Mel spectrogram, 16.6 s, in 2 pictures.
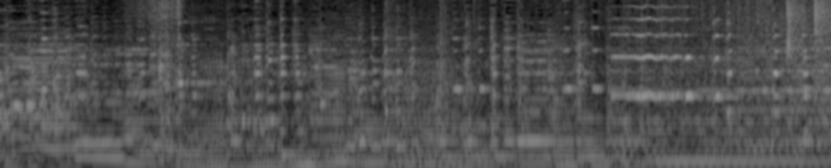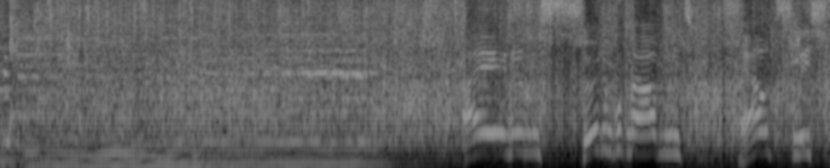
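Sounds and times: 
sustained music notes: 0.0s - 12.3s
live audience applause: 7.2s - 16.6s.

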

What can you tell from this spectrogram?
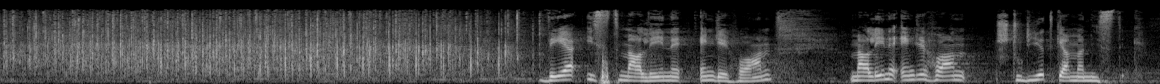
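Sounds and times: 
audience applause: 0.0s - 5.4s
speech: 5.5s - 11.5s.

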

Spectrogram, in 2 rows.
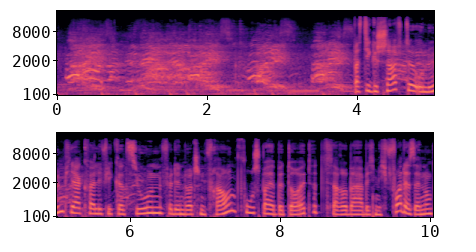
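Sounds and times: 
fans shouting: 0.0s - 6.3s
football fans chanting and singing: 0.0s - 7.2s
speech: 4.0s - 10.0s.

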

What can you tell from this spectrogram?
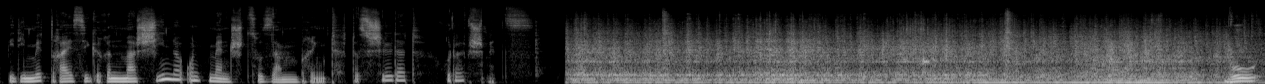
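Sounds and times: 
speech: 0.1s - 8.1s, 12.3s - 12.6s
six concrete mixers grinding: 5.7s - 12.6s.

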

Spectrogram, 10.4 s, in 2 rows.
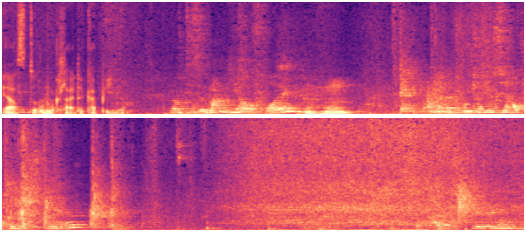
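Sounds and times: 
speech: 0.0s - 6.2s, 9.6s - 10.4s
small spray bottle spraying shower room walls and toilets: 7.3s - 10.4s.

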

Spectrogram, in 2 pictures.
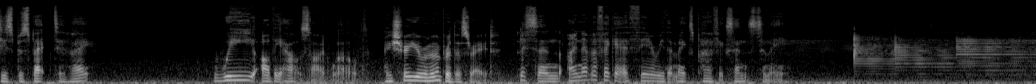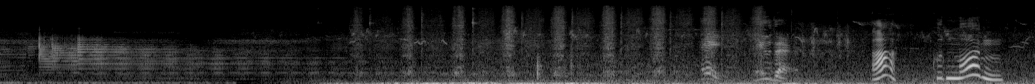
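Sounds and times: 
speech: 0.0s - 1.0s, 2.1s - 8.0s, 20.0s - 20.5s
faint tonal sounds: 6.6s - 14.4s
hand saw cutting through wood: 13.4s - 18.3s.

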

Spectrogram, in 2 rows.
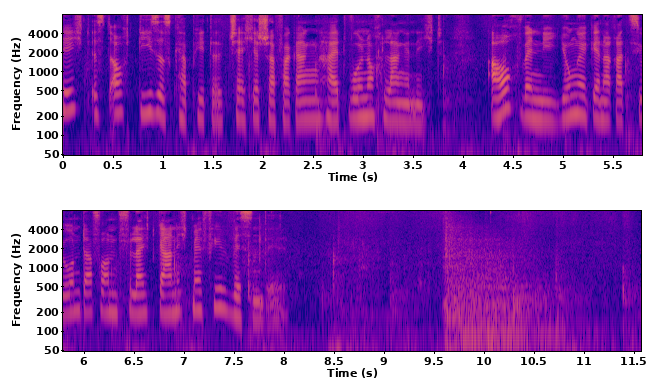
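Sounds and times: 
speech: 0.0s - 8.7s
heavy door opening with clunk and grinding rumble: 8.6s - 11.2s.

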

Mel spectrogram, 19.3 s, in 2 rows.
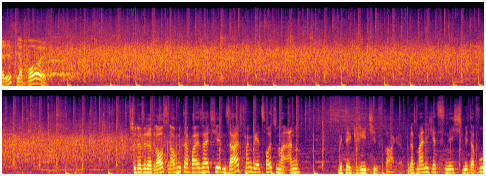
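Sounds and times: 
speech: 0.0s - 1.1s, 12.2s - 15.7s, 16.4s - 19.2s
audience applause in hall: 0.0s - 13.4s.

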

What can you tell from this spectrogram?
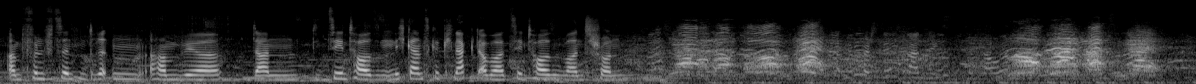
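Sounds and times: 
speech: 0.1s - 6.9s
large crowd of protesting students shouting and chanting: 5.5s - 11.9s.

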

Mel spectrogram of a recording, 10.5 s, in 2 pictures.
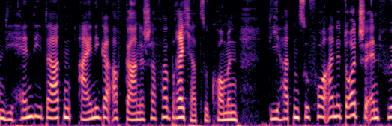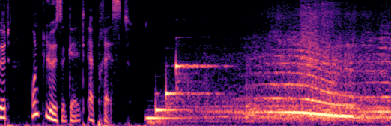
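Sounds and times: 
speech: 0.0s - 8.3s
racing car engine revving with a high whining tone: 8.4s - 10.4s.

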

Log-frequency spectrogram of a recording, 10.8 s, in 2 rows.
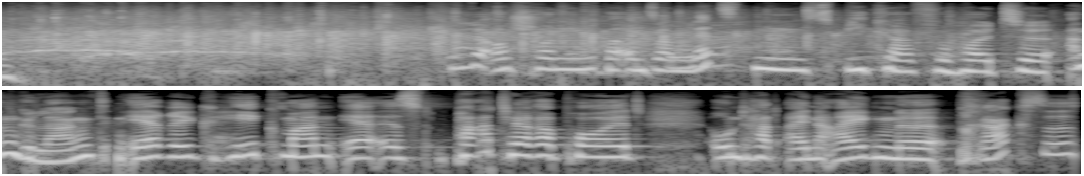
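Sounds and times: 
audience applause: 0.0s - 5.6s
speech: 2.4s - 10.7s.

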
